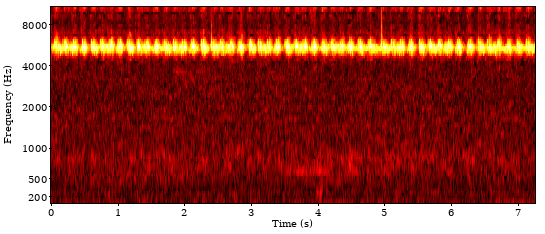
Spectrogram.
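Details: Crickets at night in Walnut, California, trilling in a steady high-pitched pulsing drone, with chirp pulses blending into a continuous chorus and a few faint low background sounds.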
